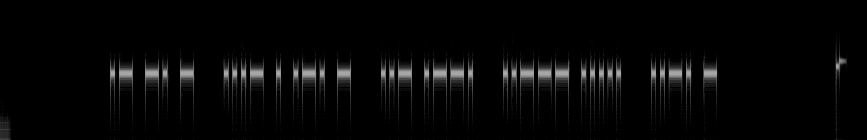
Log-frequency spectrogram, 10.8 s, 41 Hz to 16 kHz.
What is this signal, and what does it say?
Morse code, heard as a keyed tone, about 22 wpm, 700 Hz. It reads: ANT VERT UP 25 FT
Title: K1USN SST QSO Practice 22wpm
